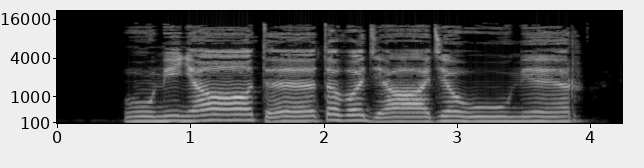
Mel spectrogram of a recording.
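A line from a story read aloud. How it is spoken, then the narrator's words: Sung in deep bass. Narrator (Russian): не кстати пропел Оливер Виклунд густым басом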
